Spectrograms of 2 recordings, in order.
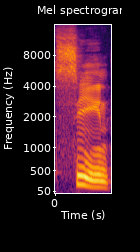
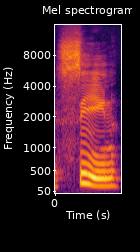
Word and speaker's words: scene: know about the word scene is that it has that little C in it it's s c e and e we don't pronounce the C in it it is silent okay scene not skiing so when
